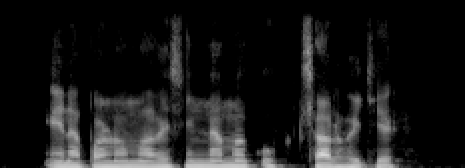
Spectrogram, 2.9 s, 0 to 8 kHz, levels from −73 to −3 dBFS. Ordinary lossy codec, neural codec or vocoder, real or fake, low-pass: none; codec, 44.1 kHz, 7.8 kbps, DAC; fake; 7.2 kHz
